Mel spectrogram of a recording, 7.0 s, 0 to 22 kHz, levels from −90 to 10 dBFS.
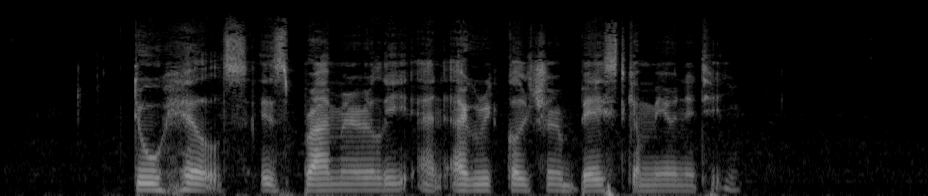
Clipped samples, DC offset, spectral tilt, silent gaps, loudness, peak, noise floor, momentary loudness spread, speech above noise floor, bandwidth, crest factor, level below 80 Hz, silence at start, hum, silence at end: under 0.1%; under 0.1%; -3 dB/octave; none; -38 LUFS; -18 dBFS; -78 dBFS; 9 LU; 40 dB; 16 kHz; 22 dB; -62 dBFS; 1 s; none; 1.45 s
